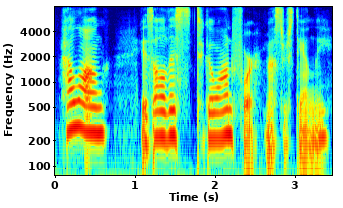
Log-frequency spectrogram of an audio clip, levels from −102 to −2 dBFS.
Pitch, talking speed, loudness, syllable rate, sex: 230 Hz, 190 wpm, -19 LUFS, 4.7 syllables/s, female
